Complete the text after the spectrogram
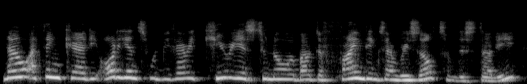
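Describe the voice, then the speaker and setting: A woman's voice: sits high, brisk, mellow. A woman moderating a webinar in a polite, orderly hosting style. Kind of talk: polite hosting, handing over to speakers. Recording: slightly dull, lo-fi online audio.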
